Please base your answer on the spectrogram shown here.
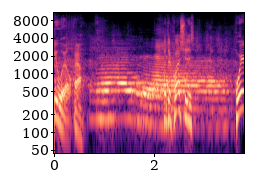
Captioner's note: audience chuckles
